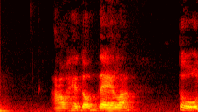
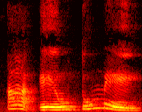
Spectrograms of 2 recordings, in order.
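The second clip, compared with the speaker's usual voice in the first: slow, higher and louder, delicate little Xuxa voice; 6 semitones higher, 5 dB louder, much slower than usual. Retold or imitated. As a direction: imitate a dainty children's TV host, drawn out. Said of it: "a voz dela era tipo assim, a voz da Xuxa".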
